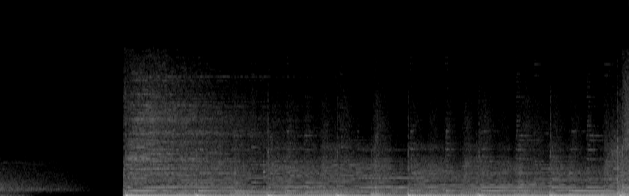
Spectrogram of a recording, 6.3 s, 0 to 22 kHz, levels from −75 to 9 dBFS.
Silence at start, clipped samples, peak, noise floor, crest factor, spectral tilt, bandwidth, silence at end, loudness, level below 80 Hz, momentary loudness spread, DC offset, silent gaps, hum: 0 s; under 0.1%; -14 dBFS; -70 dBFS; 14 dB; -5.5 dB/octave; 15.5 kHz; 0 s; -30 LUFS; -32 dBFS; 4 LU; under 0.1%; none; none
